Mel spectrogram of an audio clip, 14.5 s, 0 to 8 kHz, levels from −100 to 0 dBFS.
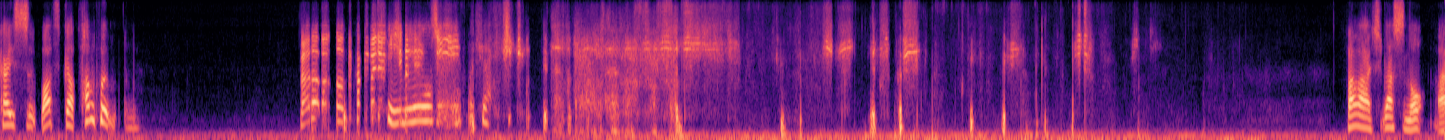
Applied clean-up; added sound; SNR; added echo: neural diffusion model UNIVERSE++.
